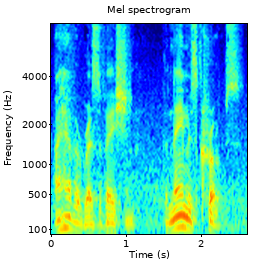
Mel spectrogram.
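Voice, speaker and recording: Casting: game assassin, extremely deep gravelly voice, terse, deadpan, cold. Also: male voice, moderate pace, background noise. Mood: cool, flat. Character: cold, laconic male professional assassin.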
